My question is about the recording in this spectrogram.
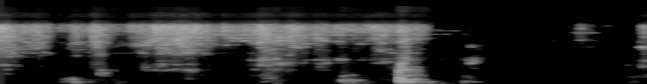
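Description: Plastic wrapping and cardboard packaging rustling as a foam RC plane wing is worked out of its kit box, with a few dull knocks of the foam part against the box.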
